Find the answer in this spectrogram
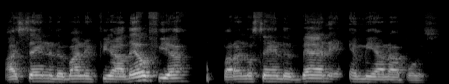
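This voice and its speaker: A man's voice: medium pitch, steady tone, a little fast, darkish tone. A man, an artist, chatting casually and rambling on a video call, often repeating himself. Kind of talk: casual chat.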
